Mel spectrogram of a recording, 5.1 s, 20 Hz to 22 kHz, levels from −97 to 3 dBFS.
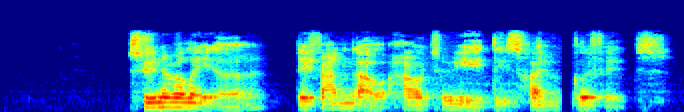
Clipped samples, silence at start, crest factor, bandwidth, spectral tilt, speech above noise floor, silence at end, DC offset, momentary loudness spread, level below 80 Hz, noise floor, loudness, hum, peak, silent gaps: under 0.1%; 0.95 s; 16 dB; 8.2 kHz; -3 dB/octave; 65 dB; 0.15 s; under 0.1%; 14 LU; -64 dBFS; -83 dBFS; -18 LUFS; none; -2 dBFS; none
